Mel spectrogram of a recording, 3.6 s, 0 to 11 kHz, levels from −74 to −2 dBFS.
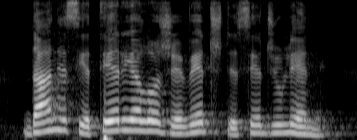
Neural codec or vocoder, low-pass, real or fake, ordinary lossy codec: vocoder, 22.05 kHz, 80 mel bands, Vocos; none; fake; none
